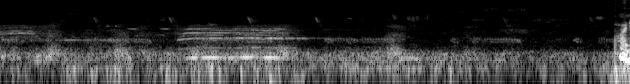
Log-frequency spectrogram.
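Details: Cattle calling in the distance during a horse ride; one drawn-out, tonal, slightly nasal moo of about a second, with fainter calls around it and a sudden loud noise at the end.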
